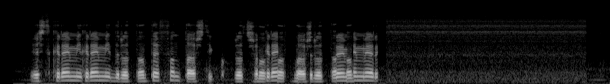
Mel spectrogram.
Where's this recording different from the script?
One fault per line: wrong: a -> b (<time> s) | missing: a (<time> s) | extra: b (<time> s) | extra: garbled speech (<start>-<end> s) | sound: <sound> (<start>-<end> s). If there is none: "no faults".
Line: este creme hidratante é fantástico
extra: creme (0.8 s)
extra: garbled speech (2.3-3.8 s)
